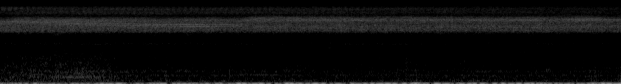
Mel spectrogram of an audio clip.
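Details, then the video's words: Cicadas in summer along suburban streets of Nisshin city near Nagoya, Japan, 1 PM, 28 July 2021, produce an unbroken shrill buzzing wash, level and even, over a soft low background rumble of the neighborhood. "Summer Cicadas Sounds"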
